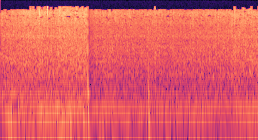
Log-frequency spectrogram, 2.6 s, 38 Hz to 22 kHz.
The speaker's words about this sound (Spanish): Así ha sonado el chaparrón que caía en Carabanchel a eso de las 5 de esta mañana.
